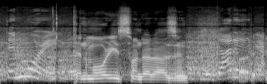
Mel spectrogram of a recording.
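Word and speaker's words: Thenmozhi: Maybe I pronounced right. It's Tenmori. Yeah. Thanmori? Yep. It's Thanmozi, I think. No, Tenmori.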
